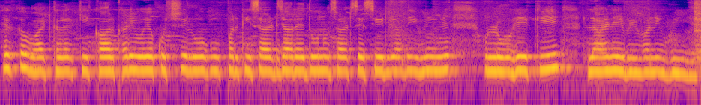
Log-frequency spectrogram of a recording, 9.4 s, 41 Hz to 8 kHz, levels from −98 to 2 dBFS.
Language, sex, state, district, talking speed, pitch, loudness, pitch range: Hindi, female, Rajasthan, Churu, 190 wpm, 230 Hz, -16 LUFS, 225-235 Hz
